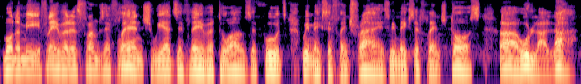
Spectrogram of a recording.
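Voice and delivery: hammed-up French accent, nasal ooh la la; mock French accent. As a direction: play a snooty Frenchman lecturing on flavor.

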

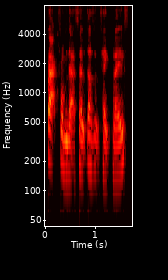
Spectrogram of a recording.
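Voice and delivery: usual speaking voice

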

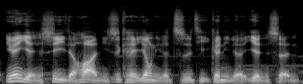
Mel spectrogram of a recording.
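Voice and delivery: usual speaking voice

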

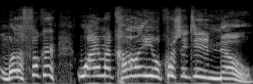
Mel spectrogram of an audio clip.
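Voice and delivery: high-pitched indignant outburst; retold exasperation. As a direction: snap back at a clueless cousin, voice way up. Retold exasperated reply to cousin.

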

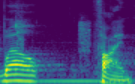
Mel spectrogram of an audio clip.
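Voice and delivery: normal talking voice

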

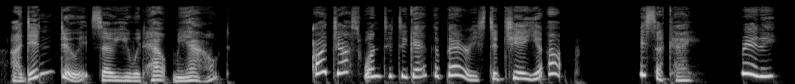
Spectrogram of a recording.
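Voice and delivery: high, quick little squirrel brushing it off. Acted. Squirrel telling the fox he needs no repayment, high and quick. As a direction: squeak it up high and a bit fast, modest.

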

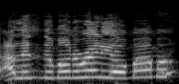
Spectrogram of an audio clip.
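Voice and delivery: high, quick mock protest; retold reply to mama. Son answering mama about the old player, high quick retort. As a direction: pipe up high and fast to mama. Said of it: "and I said".

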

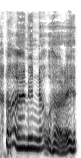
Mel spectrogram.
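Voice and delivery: pleasant, carefree high-pitched aristocrat; pleasant fop. Acted. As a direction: toss it off lightly like a lazy dandy. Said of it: "continued Percy pleasantly".

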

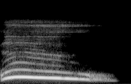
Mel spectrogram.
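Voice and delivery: high, loud exclamation of dismay; dismayed ooh. Retold or imitated. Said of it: "but I was like".

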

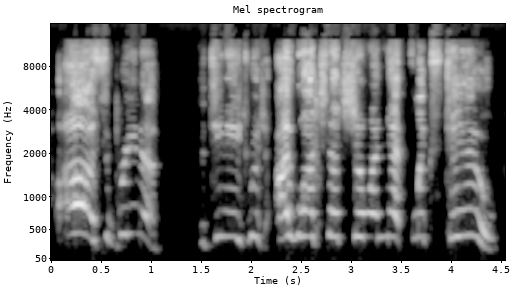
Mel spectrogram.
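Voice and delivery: high-pitched mock-excited cop; gushing cop impression. Cop to storyteller about a TV show, mock-gushing. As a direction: put on a high voice, drawing out the end. Cop teasingly recognizes the phrase.

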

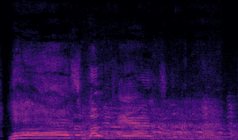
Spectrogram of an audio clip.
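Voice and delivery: triumphant whoop of freedom; joyful shout. Retold or imitated. Joyful shout when husband leaves.

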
